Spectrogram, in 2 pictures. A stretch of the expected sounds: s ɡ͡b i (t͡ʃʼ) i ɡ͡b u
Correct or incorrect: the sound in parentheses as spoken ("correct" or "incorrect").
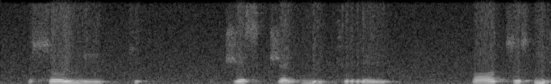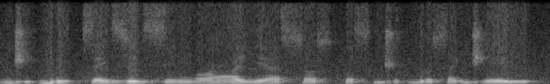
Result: incorrect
